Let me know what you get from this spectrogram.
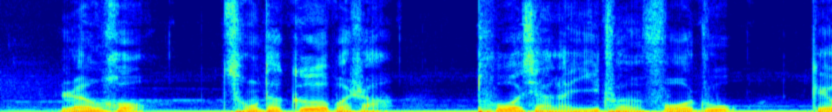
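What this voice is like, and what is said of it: Usual voice. Nothing is said of it.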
